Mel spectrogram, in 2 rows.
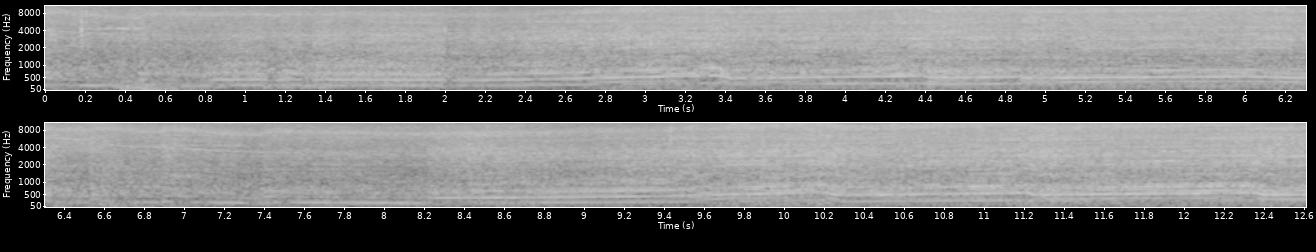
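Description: A Sauber Formula 1 car in F1 2017 screams through the rev range at Baku, its engine pitch climbing and dropping repeatedly through gear changes, loud and close without pause.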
